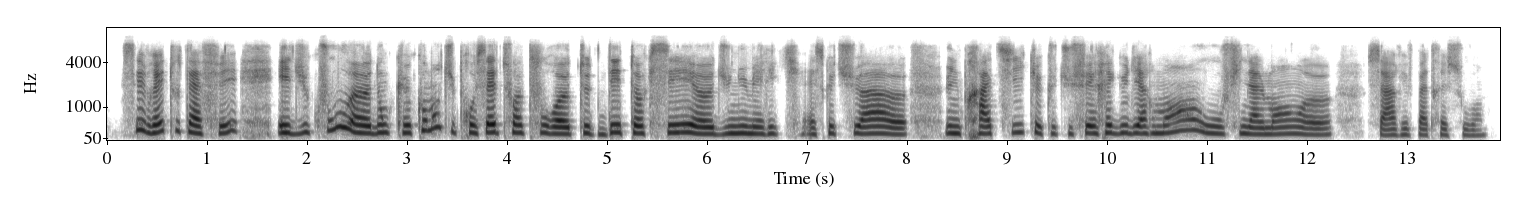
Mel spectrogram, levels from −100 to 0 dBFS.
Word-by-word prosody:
C'est 320 -1 -2
vrai. 235 +2 +5
Tout 290 0 -10
à 225 -4 +6
fait 230 +8 -2 0.4
et 230 0 +6
du 220 +6 -4
coup, 310 +9 -4
heu, 230 -5 +7
donc, 235 +1 -2
heu, 230 - +4
comment 310 - -1
tu 255 - -8
procèdes, 240 +1 +4
toi, 240 -2 +1
pour, 220 -1 -1
heu, 200 0 +7
te 200 +3 -3
détoxer, 235 +3 +2
heu, 200 -1 +4
du 195 +3 -4
numérique? 205 -3 -2
Est-ce 190 -1 -9
que 220 - -3
tu 215 +2 -3
as, 210 0 +3
heu, - - -11 0.4
une 215 -1 0
pratique 220 +4 -3
que 205 - -11
tu 200 0 -12
fais 220 +3 +1
régulièrement 225 +7 -1
ou 215 -3 -2
finalement, 195 -1 -3
heu, 180 0 -4 0.4
ça 165 -2 -5
arrive 170 0 -8
pas 170 -1 -7
très 175 - -11
souvent? 160 0 -15
215 Hz, 175 wpm, -20 LUFS, 200-235 Hz, 0.4 s, heu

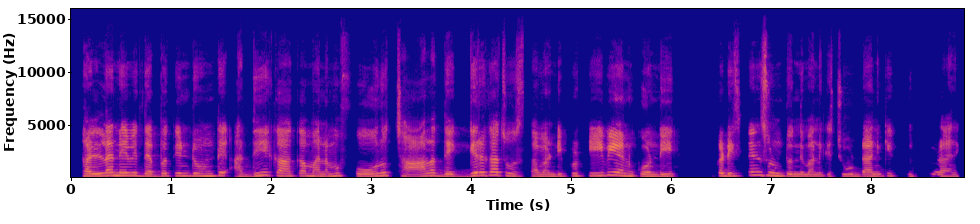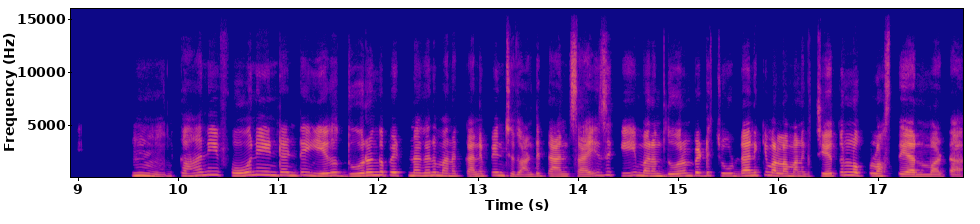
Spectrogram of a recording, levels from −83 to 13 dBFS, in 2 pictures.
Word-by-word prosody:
కళ్ళనేవి 265 +5 +4
దెబ్బతింటూ 230 +3 -2
ఉంటే, 220 +5 0 0.2
అది 190 - -3
కాక 230 -1 +2 0.2
మనము 205 +3 -3
ఫోను 215 +4 -3 0.2
చాలా 210 +7 +1
దగ్గరగా 265 - +2
చూస్తామండి. 190 -4 -5
ఇప్పుడు 220 +3 -9
టీవీ 260 +5 +6
అనుకోండి 190 -5 -1 0.5
ఒక - - 0
డిస్టెన్సుంటుంది 230 -5 -2
మనకి 170 +1 -8
చూడ్డానికి. 195 +3 -2
కూర్చోడానికి. 185 -1 -9 0.6
హ్మ్. 250 -6 0 0.2
కానీ 275 +8 -2 0.2
ఫోనేంటంటే 290 +1 +1 0.2
ఏదో 245 +5 +2 0.2
దూరంగా 285 +7 +2
పెట్టినా 280 -2 0
గానీ 275 +1 -1
మనకు 225 -1 -5
కనిపించదు. 215 -1 -2
అంటే 185 +5 -5
దాని 205 0 +3
సైజుకి 245 +7 0 0.2
మనం 225 -1 +3
దూరం 225 +4 0
పెట్టి 275 0 0
చూడడానికి 250 +5 +2
మళ్ళా 230 -3 +5
మన 210 -1 -3
చేతులు 225 +7 +2
నొప్పులొస్తయనమాట. 205 -8 +1
225 Hz, 130 wpm, -23 LUFS, 200-265 Hz, 0.6 s, టీవీ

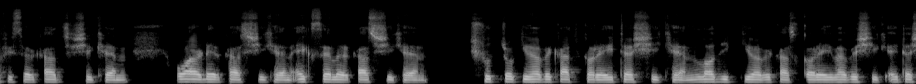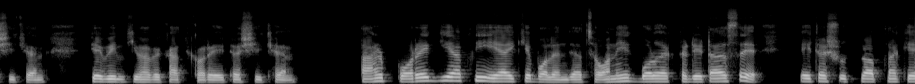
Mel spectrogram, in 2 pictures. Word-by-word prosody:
অফিসের 115 +1 -4
কাজ 115 -1 0 0.2
শিখেন। 110 -2 -2 0.6
ওয়ার্ড 120 -1 +3
এর 115 - -1
কাজ 110 -1 +1
শিখেন, 110 -1 -2 0.2
এক্সেল 120 0 -1
এর 105 - -2
কাজ 110 -1 +2
শিখেন, 105 -2 -1 0.6
সূত্র 125 0 -3
কিভাবে 120 -1 +2
কাজ 115 -1 +1
করে 110 -1 +2
এটা 115 +1 0 0.2
শিখেন, 110 -2 -3 0.2
লজিক 120 -1 0
কিভাবে 115 -2 +1
কাজ 105 -1 +1
করে, 110 0 +3
এইভাবে 115 +1 +1
শিখে 110 -1 -6
এইটা 115 0 0
শিখেন। 110 -2 -2 0.5
কেবিন 125 -2 +3
কিভাবে 115 -1 +1
কাজ 110 -1 0
করে 105 0 +2
এটা 115 +2 -1
শিখেন। 110 -2 -2 0.8
তারপরে 145 +1 +2 0.2
গিয়ে 175 0 +3
আপনি 170 +1 -1 0.2
এআই 140 -1 +4
কে 145 - +2
বলেন 115 -1 +2
যে 115 - +2
আচ্ছা 115 0 -7
অনেক 140 +5 +1
বড় 135 0 +5
একটা 130 +1 -4
ডেটা 130 +2 +3
আছে। 145 - +1 0.6
এটা 140 +1 +1
সূত্র 130 -1 -4
আপনাকে 130 +1 -1
115 Hz, 155 wpm, -23 LUFS, 110-130 Hz, 0.8 s, বড়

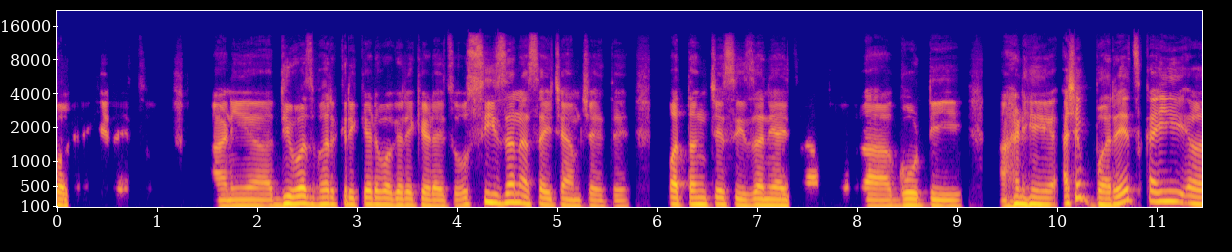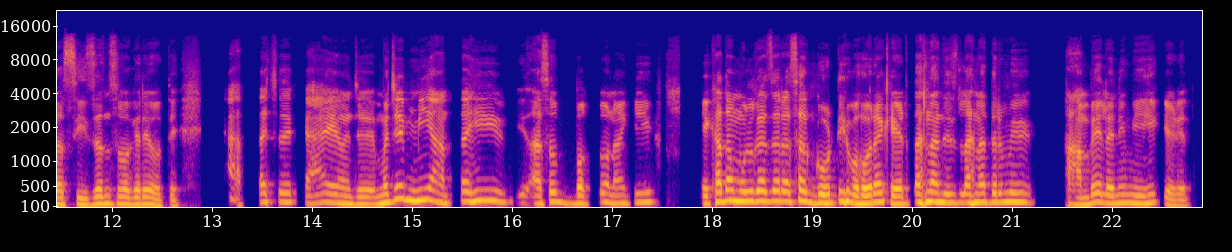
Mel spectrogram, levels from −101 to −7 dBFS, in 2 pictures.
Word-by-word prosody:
वगैरे 425 +2 -2
खेळायचो 440 -1 -13 0.9
आणि 115 +1 0
अ, 115 -1 -1
दिवसभर 140 -2 +4
क्रिकेट 135 0 0
वगैरे 125 -1 0
खेळायचो. 115 0 -2
सीझन 175 +1 +2
असायचे 130 -3 -1
आमच्या 115 0 -3
इथे. 105 0 -8 0.4
पतंगचे 135 0 +2
सीझन 125 -1 0
यायचा. 115 -1 -1 0.3
भवरा, 115 - -2
गोटी 120 -2 +1 0.4
आणि 135 +3 +4
असे 270 - +3 0.2
बरेच 145 - +2
काही 200 0 +2
अ, 145 -3 +1
सीझन्स 140 +3 -2
वगैरे 140 0 0
होते. 115 -4 -3 0.5
आत्ताच 180 +9 -9
काय 180 -1 -5
म्हणजे, 145 -2 -1
म्हणजे 175 - +1
मी 220 +1 +3
आत्ताही 195 +2 -1 0.3
असं 155 +5 -2 0.2
बघतो 160 +4 -3
ना, 155 0 -4
की 180 +4 -5 0.5
एखादा 190 +7 +2
मुलगा 200 0 +4
जर 200 0 0
असा 200 +3 +1
गोटी, 170 +3 +1
भवरा 160 +2 +5
खेळताना 165 +5 +3
दिसला 170 0 -2
ना, 180 - +2
तर 180 0 -1
मी 185 0 +1 0.4
थांबेल 155 +6 -1
आणि 160 +1 +1
मी 160 -2 -1
ही 170 - -3
खेळेल. 115 -3 -4
150 Hz, 135 wpm, -23 LUFS, 125-180 Hz, 0.9 s, भवरा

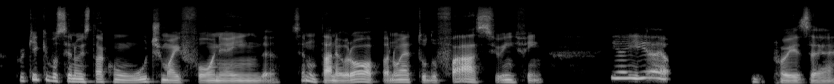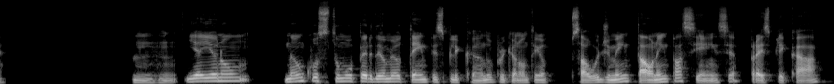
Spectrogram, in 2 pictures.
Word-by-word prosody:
Por 165 - -10
que 220 - -1
que 215 - -9
você 160 -4 0
não 130 -2 +3
tá 120 0 -1
com 105 -4 -2
o 100 - -2
último 110 -4 0
iPhone 90 0 0
ainda? 85 +3 -2
Você 160 - -12
não 145 -10 -1
tá 90 -4 +4
na 85 - +2
Europa, 115 +6 +2
não 110 +1 +1
é 110 - +2
tudo 95 -3 -6
fácil?", 100 - +2
enfim. 105 -1 -3 0.7
E 290 - -1
aí 290 0 +2
é 300 -1 +2 1.1
pois 85 -3 0
é. 80 -1 -3 1.3
Uhum. 90 -2 -5
E 140 +3 +4
aí 145 +1 +5
eu 155 - +5
não 165 +6 0 0.3
não 145 +5 +2
costumo 145 -3 0
perder 140 -3 +3
o - - +3
meu 135 0 +3
tempo 110 -4 +1
explicando, 105 -2 -2
porque 110 0 -6
eu - - +2
não 95 +1 -1
tenho 100 -2 -3 0.2
saúde 100 +3 +2
mental 120 -2 +5
nem 115 +5 +4
paciência 130 - -3
pra - - +3
explicar. 90 +8 -1
110 Hz, 175 wpm, -25 LUFS, 90-145 Hz, 1.3 s, aí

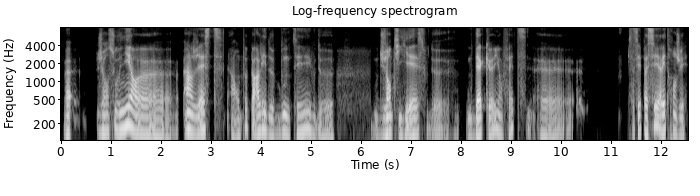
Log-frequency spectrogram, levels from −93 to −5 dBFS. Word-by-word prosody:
Bah, - - +3 0.5
j'ai 140 -1 -3
en 145 +1 -1
souvenir, 165 +4 +4
heu, 130 -3 +1 0.4
un 155 -2 +6
geste, 130 - 0 0.2
alors 110 - -6
on 120 - -5
peut - - -7
parler 145 +3 +3
de 125 -3 -4
bonté 135 +3 -3
ou 130 - -10
de 115 -2 -7 0.8
ou - - -12
de 125 - -13
gentillesse 130 0 +1
ou - - -15
de 135 +3 -9 0.5
ou 120 - -7
d'accueil, 125 +4 +4
en 135 - -7
fait, 160 +6 -7 0.3
heu, - - -6 1.3
ça - - -10
s'est 140 - -1
passé 125 -8 +4
à - - +5
l'étranger. 145 -2 -1
135 Hz, 145 wpm, -24 LUFS, 125-145 Hz, 1.3 s, un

